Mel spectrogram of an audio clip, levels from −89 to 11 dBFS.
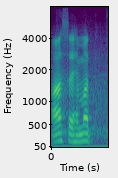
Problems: constant background noise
